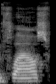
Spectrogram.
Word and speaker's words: Flauaus: I'm Jim Flauaus, rhymes with house.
